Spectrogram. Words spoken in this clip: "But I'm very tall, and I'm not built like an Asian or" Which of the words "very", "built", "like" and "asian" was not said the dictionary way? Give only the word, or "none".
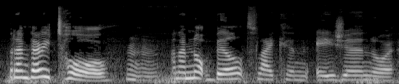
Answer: none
